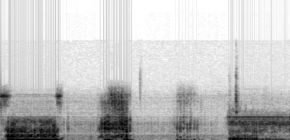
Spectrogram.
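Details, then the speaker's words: Nordmende Elektra valve radio with loop antenna, after final repairs: bursts of harsh buzzing hash over the quiet band; interference radiated from a nearby router, radio itself fine. "so this radio has a loop antenna so it's not so sensitive to noise that noise is my router as i have discovered"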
